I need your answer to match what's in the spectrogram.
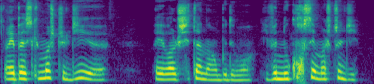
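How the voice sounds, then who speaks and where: A woman plays a horror game and comments as she goes in loose, slangy chat. Her voice sits a bit high, with a soft, mellow tone and a husky edge. She reacts to the game casually, talking to a partner. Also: fairly even intonation, very fast. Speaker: game streamer.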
